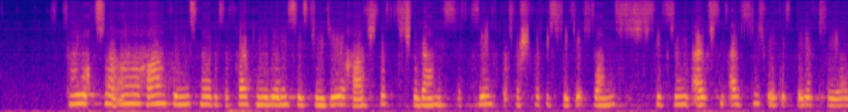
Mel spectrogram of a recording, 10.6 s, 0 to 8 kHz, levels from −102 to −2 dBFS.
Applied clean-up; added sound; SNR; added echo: neural separator model SepFormer DNS4.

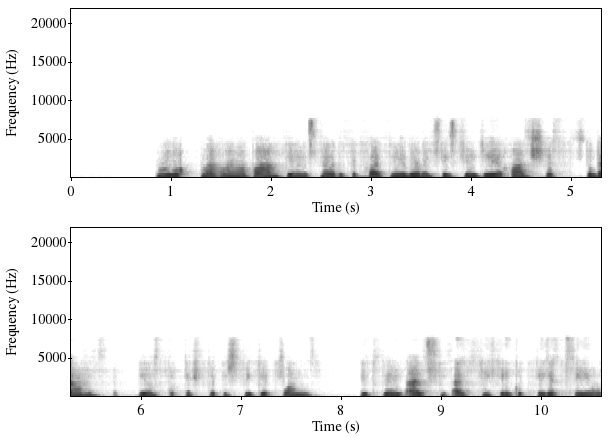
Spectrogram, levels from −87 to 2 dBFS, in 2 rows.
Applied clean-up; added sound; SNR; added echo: neural mask model DeepFilterNet 3.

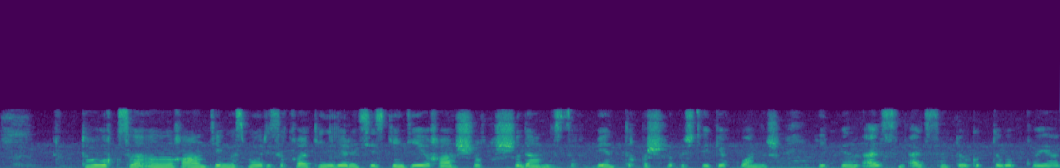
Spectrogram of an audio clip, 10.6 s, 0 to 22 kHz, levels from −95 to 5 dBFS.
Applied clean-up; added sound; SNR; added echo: none; none; none; none.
